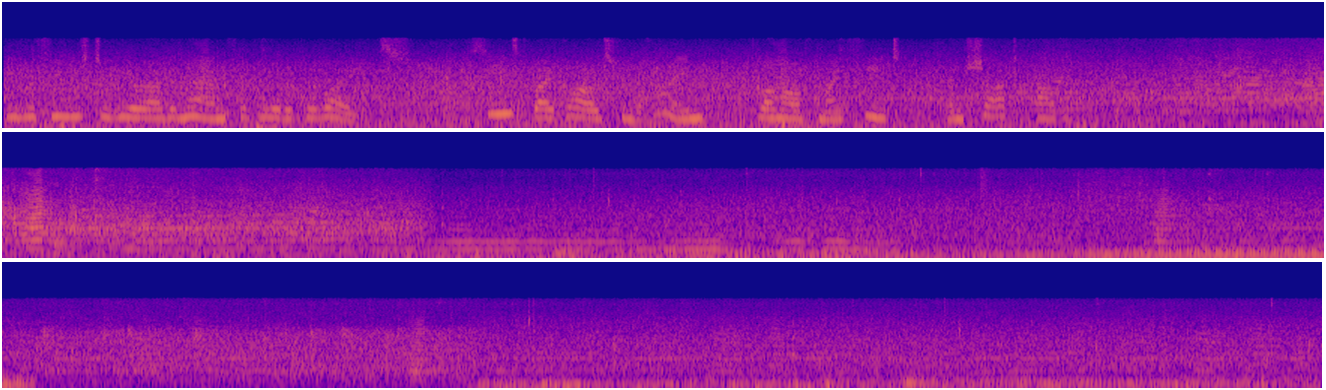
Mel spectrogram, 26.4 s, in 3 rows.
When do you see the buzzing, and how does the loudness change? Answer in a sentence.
The buzzing can be heard from 0.0 to 26.3 s, getting louder then quieter.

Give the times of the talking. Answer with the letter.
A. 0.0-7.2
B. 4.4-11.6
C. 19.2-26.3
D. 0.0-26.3
A.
